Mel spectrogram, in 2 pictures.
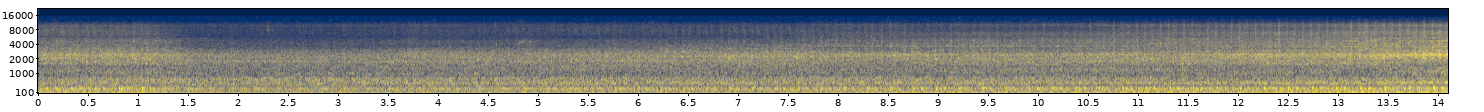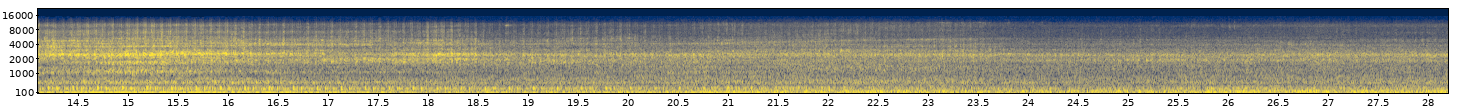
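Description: Steam-hauled heritage passenger coaches rolling slowly along the platform, a steady rumble of wheels on the rails that grows louder about halfway through.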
